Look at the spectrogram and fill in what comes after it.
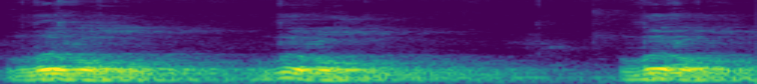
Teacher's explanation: a flap t which sounds like the portuguese r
